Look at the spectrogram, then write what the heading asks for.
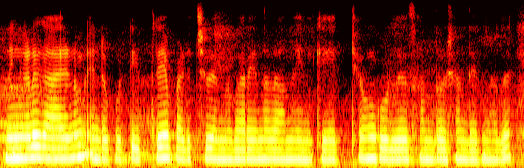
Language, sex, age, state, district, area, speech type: Malayalam, female, 30-45, Kerala, Kasaragod, rural, spontaneous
